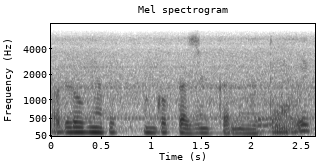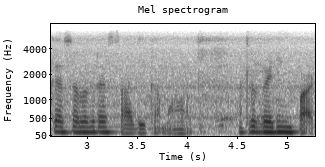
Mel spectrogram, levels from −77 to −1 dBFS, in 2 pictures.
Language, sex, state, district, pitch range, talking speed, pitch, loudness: Hindi, male, Chhattisgarh, Sukma, 115-135 Hz, 145 wpm, 125 Hz, -20 LUFS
